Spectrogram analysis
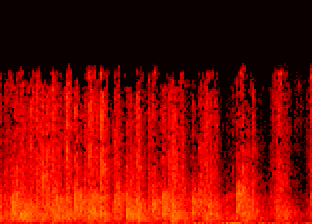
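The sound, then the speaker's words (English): Children clapping together at a school, a faint, fairly rhythmic patter of many small hands that carries on throughout. “Clap for him.”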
